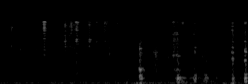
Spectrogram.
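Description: Faint, irregular small clicks and clinks of a bunch of car keys being handled near the ignition.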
